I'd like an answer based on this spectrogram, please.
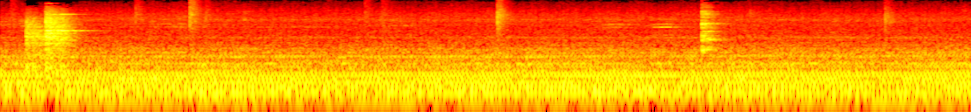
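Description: A steel spatula clinking and scraping against a nonstick frying pan while stirring cumin seeds in hot oil: one louder clatter just after the start, then a few light clicks. A steady low hum runs underneath.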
